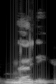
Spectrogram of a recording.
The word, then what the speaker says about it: Manny: Manny. You know, like the Manny.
